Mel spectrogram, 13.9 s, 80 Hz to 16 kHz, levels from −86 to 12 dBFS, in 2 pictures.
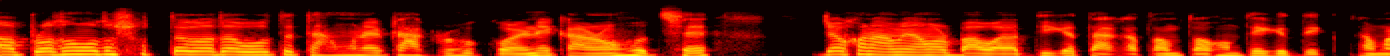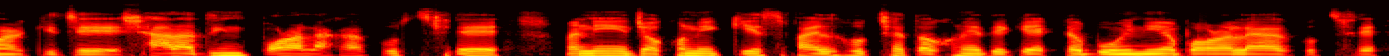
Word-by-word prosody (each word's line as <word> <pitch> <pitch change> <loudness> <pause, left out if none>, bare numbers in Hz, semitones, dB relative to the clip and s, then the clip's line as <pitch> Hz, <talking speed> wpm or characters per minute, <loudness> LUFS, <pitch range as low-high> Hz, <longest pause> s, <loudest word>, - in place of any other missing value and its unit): প্রথমত, 215 +3 +3
সত্য 215 -3 -11
কথা 200 0 +1
বলতে 185 +2 0
তেমন 145 +1 -3
একটা 155 +1 -5
আগ্রহ 130 0 -7 0.2
করেনি। 130 +3 +2
কারণ 135 -1 +2
হচ্ছে 150 +1 0 0.7
যখন 210 +1 +1
আমি 185 0 +2
আমার 175 -1 +1
বাবার 125 -2 +3
দিকে 140 0 -1
তাকাতাম, 120 +2 -1
তখন 125 +2 +1
থেকে 135 -1 +1
দেখতাম 120 +1 -5
আরকি 115 0 -6
যে 110 - +2 0.2
সারাদিন 140 +1 +2
পড়ালেখা 130 0 0
করছে। 130 -1 -6 0.5
মানে 135 +1 +4 0.2
যখনই 135 +2 +2
কেস 135 0 0
ফাইল 130 -1 +2
হচ্ছে 135 +1 -2
তখনই 125 +1 +1
দেখি 125 0 -2
একটা - - -2
বই 120 0 +5
নিয়ে 125 +1 +4
পড়ালেখা 120 -1 +3
করছে। 115 - -15
135 Hz, 155 wpm, -24 LUFS, 125-145 Hz, 0.7 s, বই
